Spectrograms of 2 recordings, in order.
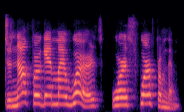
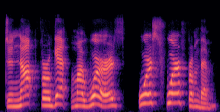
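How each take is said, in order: First: The sentence is read at a normal pace. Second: The sentence is read at a slower pace.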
